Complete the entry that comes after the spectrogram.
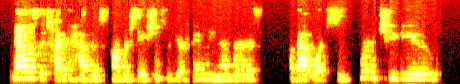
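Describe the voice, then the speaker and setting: A woman with an American accent talks in a normal speaking voice, at a medium pitch with fairly even intonation. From Philadelphia. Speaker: nonprofit foundation executive. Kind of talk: interview.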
